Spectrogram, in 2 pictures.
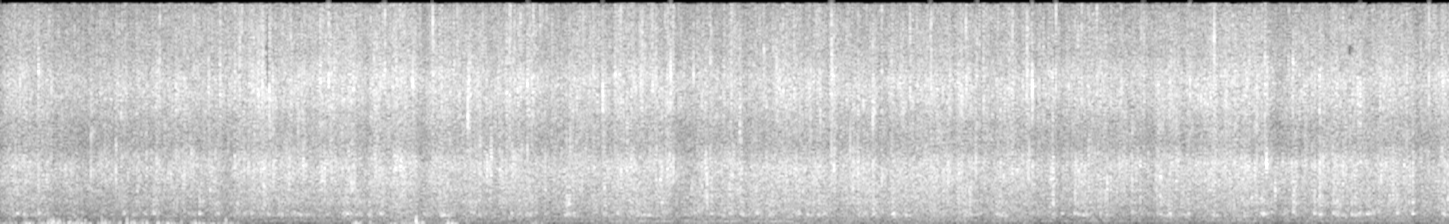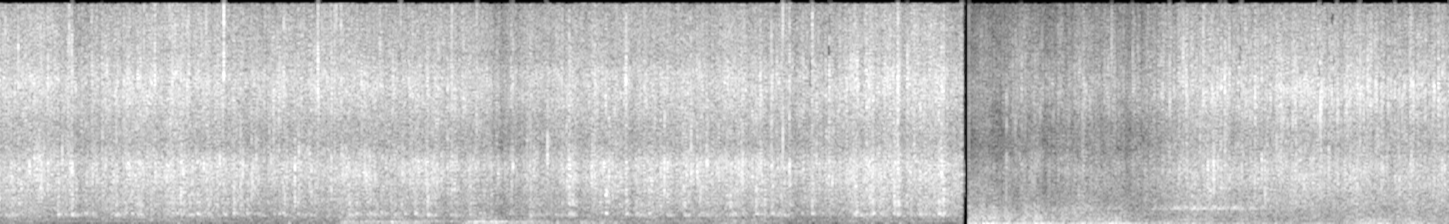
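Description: Heavy rain pouring down steadily, with low rumbles now and then. Near the end the sound breaks off for an instant and resumes a little louder and deeper.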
